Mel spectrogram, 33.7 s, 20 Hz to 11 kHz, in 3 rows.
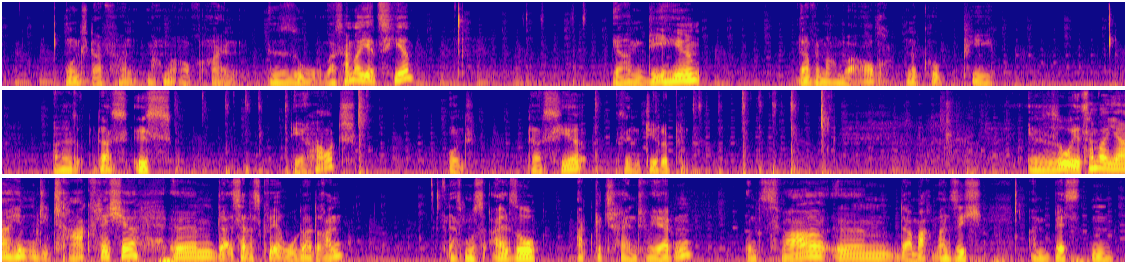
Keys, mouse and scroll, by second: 1.2 click, 4.7 click, 5.2 space, 5.7 space, 6.1 click, 9.2 click, 10.4-10.7 scroll down 2, 11.3 click, 13.0 F2, 13.2-14.5 typing, 14.8 Return, 16.1 click, 17.2 F2, 17.9-19.6 typing, 29.9 scroll down 2, 30.9-31.3 scroll up 2, 31.7-32.0 scroll down 2, 33.4 click.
